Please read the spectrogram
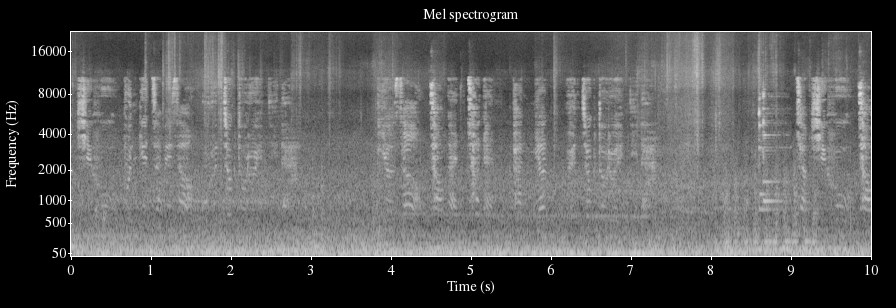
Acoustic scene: car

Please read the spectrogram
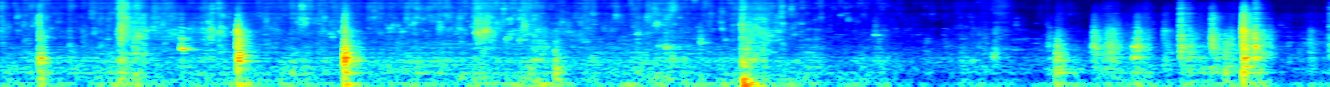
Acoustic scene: kitchen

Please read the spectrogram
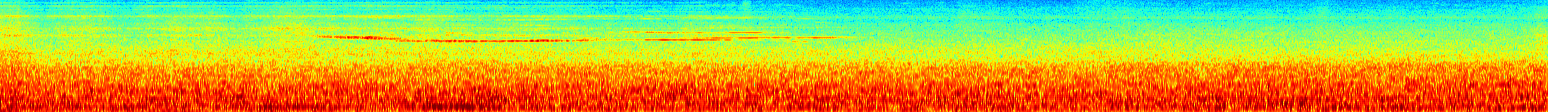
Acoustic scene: subway station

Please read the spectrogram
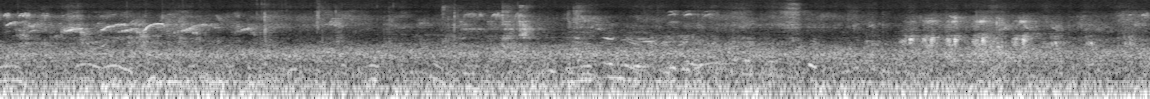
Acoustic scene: park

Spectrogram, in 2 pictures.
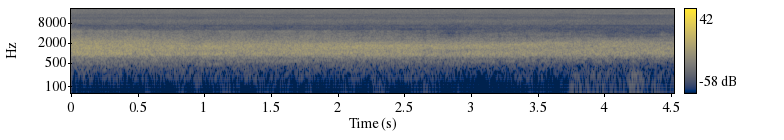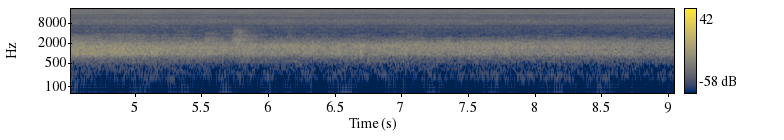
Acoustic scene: street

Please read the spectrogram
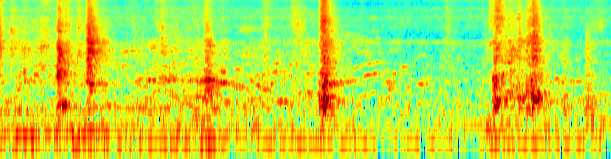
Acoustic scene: cafe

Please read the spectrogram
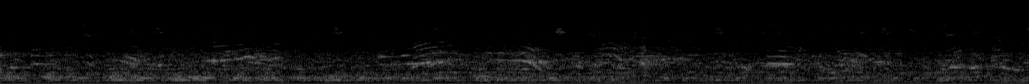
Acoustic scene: residential area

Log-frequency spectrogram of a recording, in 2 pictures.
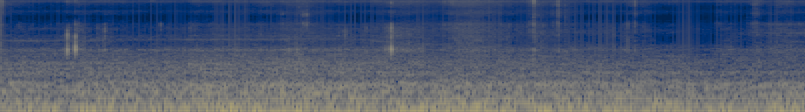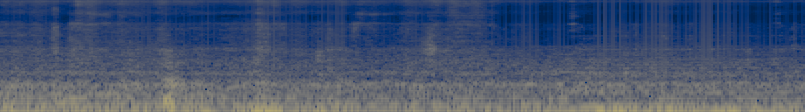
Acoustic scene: car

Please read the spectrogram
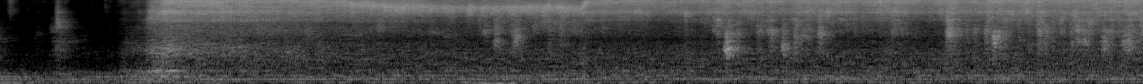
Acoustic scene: restroom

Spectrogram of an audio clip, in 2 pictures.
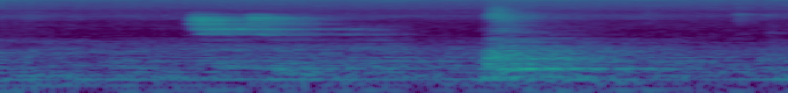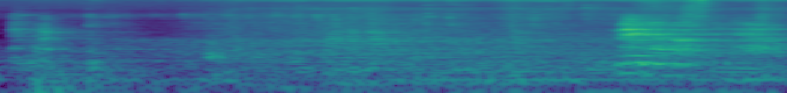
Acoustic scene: elevator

